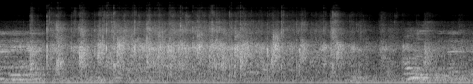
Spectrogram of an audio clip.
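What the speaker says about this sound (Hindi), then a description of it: "तो एक बार तालियां बजा दीजिएगा।" Dense, steady applause from an audience at a Hindi poetry performance fills the space, a continuous wash of many hands clapping at once.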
